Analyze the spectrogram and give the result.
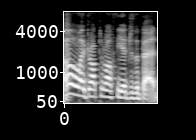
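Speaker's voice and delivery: plain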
